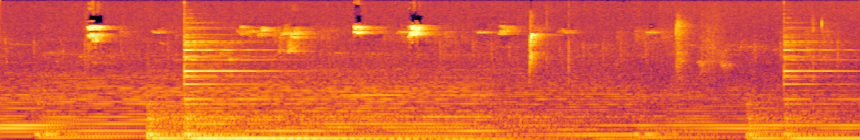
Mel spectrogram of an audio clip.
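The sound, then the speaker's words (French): Many small birds chirp and tweet in a scattered, overlapping flurry, a formation of migrating birds passing as they fly south, calling over a steady low droning hum that swells partway through. “Pophéus regardait passer une formation d'oiseaux migrateurs qui voulaient vers le sud en piaillant.”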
